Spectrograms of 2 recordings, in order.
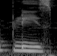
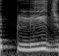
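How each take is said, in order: First: प्लीज़ said with a buzzing z at the end; teacher's model of प्लीज़, final sound z instead of j; correct z pronunciation. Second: प्लीज said with a j sound at the end; wrong-way demo of प्लीज, final z turned into j; common mispronunciation. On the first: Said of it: "ज पे बिंदी आती है". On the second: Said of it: "जो कि गलत है". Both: Shown as a demonstration.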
